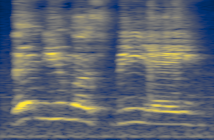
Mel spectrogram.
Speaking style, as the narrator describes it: yells out

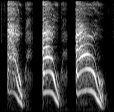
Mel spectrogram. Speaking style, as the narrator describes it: shrieked Susan

